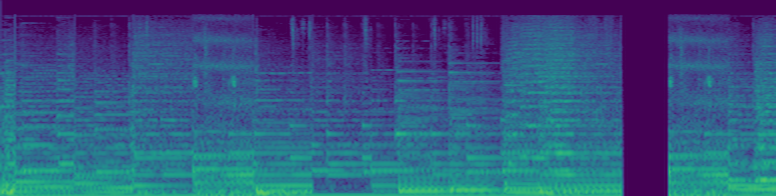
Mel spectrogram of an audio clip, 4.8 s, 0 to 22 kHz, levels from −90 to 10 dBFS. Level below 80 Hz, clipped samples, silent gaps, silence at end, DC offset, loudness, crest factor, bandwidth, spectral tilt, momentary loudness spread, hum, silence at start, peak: -34 dBFS; under 0.1%; 3.89-4.17 s; 0 s; 2%; -26 LUFS; 16 dB; 16 kHz; -6 dB/octave; 7 LU; none; 0 s; -8 dBFS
